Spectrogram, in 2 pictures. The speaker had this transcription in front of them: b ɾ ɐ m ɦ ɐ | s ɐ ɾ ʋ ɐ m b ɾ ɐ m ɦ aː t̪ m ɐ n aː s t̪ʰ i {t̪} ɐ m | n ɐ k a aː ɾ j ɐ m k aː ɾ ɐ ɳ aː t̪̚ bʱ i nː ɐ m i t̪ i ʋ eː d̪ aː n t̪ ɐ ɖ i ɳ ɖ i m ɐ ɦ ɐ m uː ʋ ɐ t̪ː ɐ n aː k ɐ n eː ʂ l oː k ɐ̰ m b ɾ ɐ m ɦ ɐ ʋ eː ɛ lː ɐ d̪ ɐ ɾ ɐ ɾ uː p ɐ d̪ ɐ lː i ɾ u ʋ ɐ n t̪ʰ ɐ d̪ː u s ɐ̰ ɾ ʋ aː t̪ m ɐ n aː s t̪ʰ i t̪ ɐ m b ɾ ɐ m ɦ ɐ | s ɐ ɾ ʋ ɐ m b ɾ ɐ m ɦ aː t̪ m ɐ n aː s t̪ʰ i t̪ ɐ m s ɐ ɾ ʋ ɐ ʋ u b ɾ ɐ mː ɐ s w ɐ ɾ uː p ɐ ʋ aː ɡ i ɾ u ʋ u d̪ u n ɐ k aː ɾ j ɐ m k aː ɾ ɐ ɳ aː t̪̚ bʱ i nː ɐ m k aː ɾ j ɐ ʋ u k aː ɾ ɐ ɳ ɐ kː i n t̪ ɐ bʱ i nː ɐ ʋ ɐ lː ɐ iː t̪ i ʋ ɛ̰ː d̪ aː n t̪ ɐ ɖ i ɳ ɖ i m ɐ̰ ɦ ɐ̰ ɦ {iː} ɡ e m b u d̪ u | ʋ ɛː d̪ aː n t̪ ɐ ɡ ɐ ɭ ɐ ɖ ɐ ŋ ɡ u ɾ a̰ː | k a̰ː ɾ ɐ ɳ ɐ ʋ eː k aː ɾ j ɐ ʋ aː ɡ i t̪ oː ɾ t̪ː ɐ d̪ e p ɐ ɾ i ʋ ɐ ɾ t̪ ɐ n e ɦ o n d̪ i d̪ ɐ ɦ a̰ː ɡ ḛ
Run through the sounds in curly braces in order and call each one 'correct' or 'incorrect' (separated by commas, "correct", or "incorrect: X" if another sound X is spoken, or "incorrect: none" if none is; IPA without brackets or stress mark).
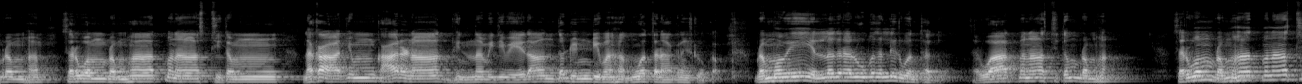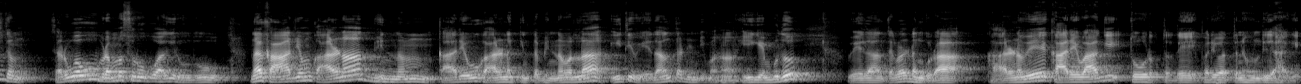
correct, correct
